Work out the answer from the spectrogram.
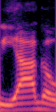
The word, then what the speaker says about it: Iago: And by the way, a shout out to Iago Aspas. If you guys don't know who Iago Aspas is, he's a Spanish player.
